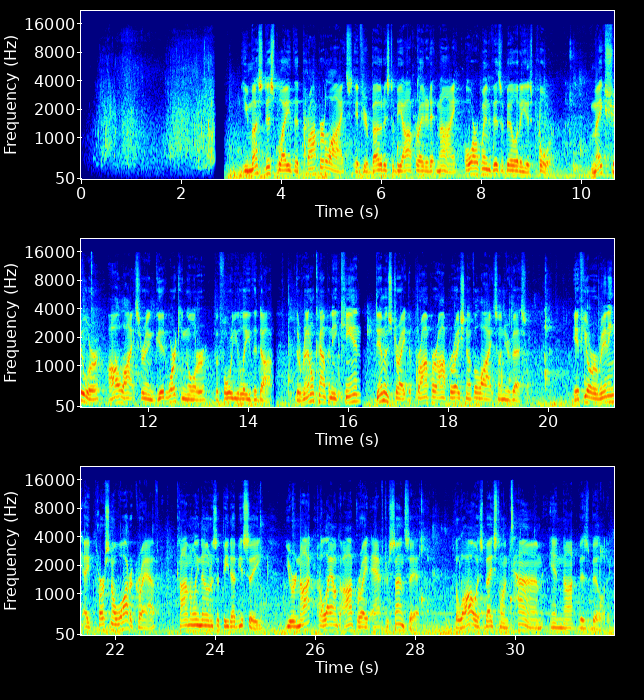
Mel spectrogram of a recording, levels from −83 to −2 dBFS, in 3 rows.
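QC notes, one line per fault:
No faults to note.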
